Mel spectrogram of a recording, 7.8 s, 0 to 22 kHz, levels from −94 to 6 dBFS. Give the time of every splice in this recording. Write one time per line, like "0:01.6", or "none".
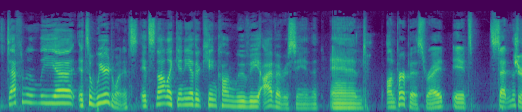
0:04.8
